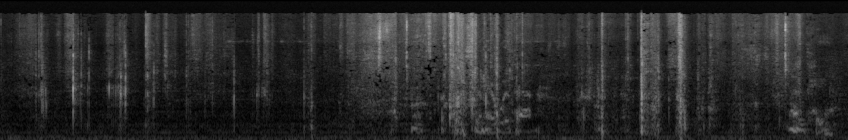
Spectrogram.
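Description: Paper and cardboard being handled: receipts folded with a few small clicks, then rustling of paper and plastic bags in a cardboard shipping box for a couple of seconds around the middle, and two sharp taps of cardboard near the end.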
